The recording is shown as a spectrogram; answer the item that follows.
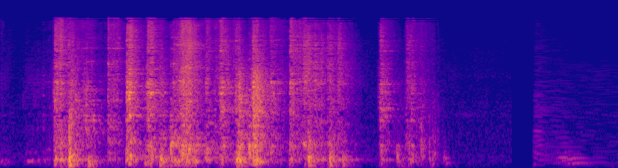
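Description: A loose ceramic toilet pan being moved on its base, rattling and scraping for about three seconds, then a short second rattle.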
